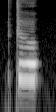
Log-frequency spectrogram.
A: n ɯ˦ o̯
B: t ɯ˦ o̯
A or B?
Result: B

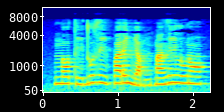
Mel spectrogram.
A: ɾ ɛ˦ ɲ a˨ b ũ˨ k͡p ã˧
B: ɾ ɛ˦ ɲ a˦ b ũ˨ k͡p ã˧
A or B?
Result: A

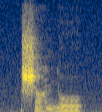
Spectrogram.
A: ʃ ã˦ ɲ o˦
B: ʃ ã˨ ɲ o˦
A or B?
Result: B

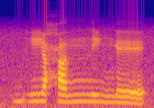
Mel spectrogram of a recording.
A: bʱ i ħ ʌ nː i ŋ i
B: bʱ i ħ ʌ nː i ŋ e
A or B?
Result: B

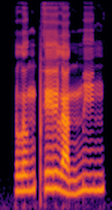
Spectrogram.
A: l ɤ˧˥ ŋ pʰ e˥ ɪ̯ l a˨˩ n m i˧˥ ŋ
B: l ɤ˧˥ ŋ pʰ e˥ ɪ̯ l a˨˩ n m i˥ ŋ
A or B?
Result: B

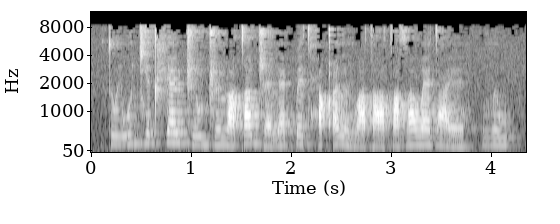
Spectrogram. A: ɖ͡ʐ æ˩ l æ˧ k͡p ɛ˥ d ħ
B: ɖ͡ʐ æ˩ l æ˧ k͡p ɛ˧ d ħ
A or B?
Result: A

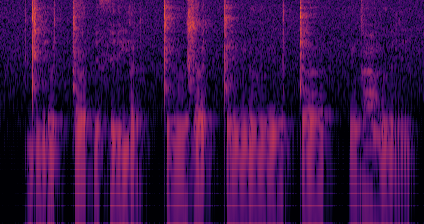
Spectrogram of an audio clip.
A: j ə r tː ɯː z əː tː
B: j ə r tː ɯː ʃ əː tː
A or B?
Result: A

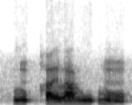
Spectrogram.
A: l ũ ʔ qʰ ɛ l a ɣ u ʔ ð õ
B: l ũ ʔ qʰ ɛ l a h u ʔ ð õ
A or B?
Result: A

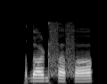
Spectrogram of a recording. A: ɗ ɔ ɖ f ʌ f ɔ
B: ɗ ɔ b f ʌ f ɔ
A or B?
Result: A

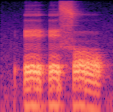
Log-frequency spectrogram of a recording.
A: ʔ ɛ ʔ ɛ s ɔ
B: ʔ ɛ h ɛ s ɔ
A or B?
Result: A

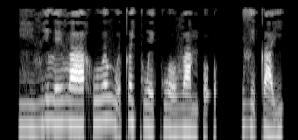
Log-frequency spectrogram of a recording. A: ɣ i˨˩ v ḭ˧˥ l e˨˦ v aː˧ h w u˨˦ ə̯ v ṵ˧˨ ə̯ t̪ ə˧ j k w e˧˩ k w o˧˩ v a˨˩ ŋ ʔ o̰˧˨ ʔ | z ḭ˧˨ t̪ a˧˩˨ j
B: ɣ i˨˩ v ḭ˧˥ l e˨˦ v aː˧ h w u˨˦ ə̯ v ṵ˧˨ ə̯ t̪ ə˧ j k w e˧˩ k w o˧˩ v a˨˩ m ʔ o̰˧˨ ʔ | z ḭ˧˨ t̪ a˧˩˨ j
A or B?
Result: B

